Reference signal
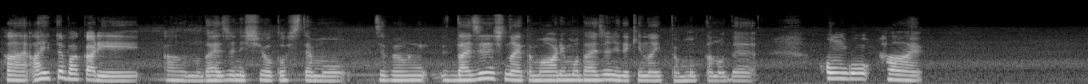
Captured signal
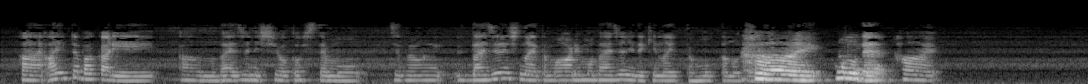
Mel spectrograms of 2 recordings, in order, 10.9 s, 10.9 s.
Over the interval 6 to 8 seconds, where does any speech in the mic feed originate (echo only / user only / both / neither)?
both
